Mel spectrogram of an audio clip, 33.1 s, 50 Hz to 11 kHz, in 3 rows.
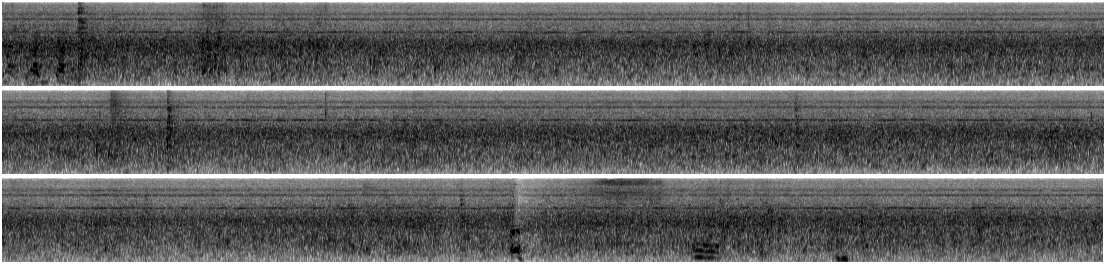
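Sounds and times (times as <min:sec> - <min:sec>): river rushing: 0:00.0 - 0:12.8
faint high steady tone: 0:00.0 - 0:33.0.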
